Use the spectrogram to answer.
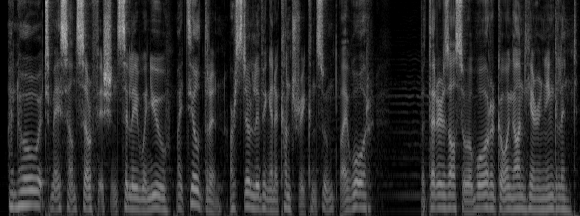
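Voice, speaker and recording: Casting: man playing elderly Romanian father reading his farewell letter, tender and solemn, mid-pitched, light music behind. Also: lightly acted. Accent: put-on Romanian. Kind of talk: reading a letter aloud in character.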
